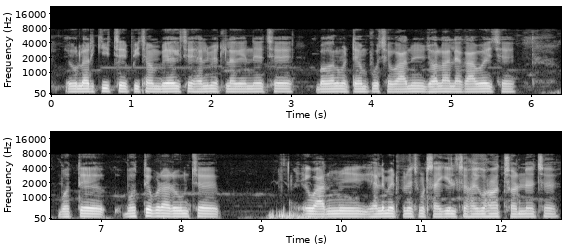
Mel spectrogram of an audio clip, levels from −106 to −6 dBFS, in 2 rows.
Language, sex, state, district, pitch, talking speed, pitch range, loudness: Maithili, male, Bihar, Samastipur, 125 Hz, 165 wpm, 120-125 Hz, -18 LUFS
